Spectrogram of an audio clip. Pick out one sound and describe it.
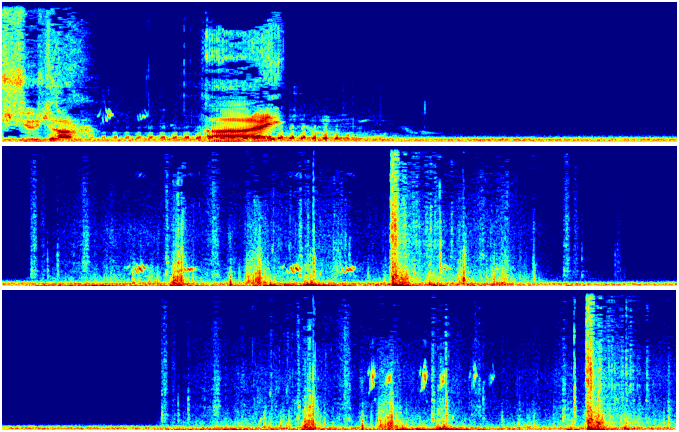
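Weapons clash and thud in a battle.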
